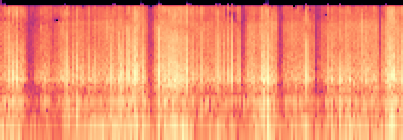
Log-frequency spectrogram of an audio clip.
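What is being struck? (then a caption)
Felt sheet rolled with a metal-needle roller. A metal-needle derma roller is rolled by hand across a red felt sheet on a dark table, making a dense, bright crackling scrape. The rolling comes in a series of strokes separated by brief dips, each stroke a gritty, static-like rustle with little low end.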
